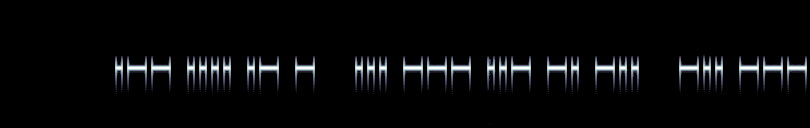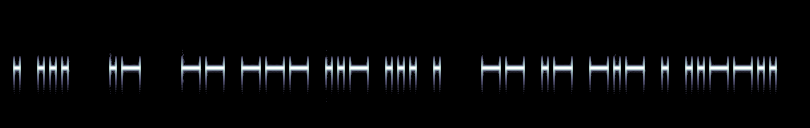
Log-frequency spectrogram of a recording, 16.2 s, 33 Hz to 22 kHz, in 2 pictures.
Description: Morse code, heard as a keyed tone, about 19 wpm, 700 Hz. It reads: WHAT SOUND DOES A MOUSE MAKE?
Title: Sentences from Top 1000 Words - Review Part 5 - 20wpm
